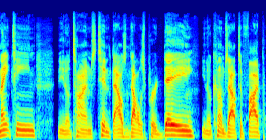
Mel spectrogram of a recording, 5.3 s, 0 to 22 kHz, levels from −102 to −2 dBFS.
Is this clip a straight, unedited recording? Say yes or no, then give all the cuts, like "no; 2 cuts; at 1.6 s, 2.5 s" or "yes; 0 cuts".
yes; 0 cuts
